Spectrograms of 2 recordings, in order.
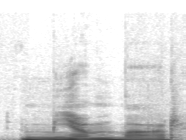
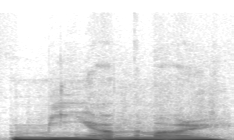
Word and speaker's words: Myanmar: And also it is Myanmar, not Myanmar. It's 2 syllables. It's Myan like a cat, but maybe kind of like a cat.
